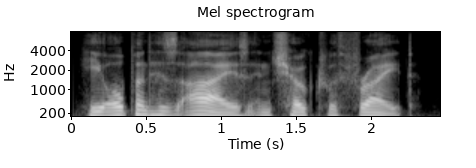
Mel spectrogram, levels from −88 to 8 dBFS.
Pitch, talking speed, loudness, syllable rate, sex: 125 Hz, 195 wpm, -17 LUFS, 4.9 syllables/s, male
